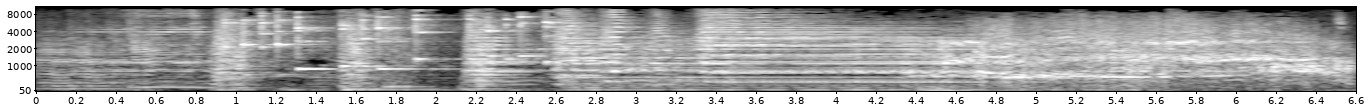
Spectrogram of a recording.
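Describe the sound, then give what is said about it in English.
A car's tires squeal loudly in a long, high-pitched skid as it brakes hard and draws up outside, with engine roar underneath, ending in a rougher scraping rumble as it comes to a stop. “There's a music link just drawn up outside.”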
